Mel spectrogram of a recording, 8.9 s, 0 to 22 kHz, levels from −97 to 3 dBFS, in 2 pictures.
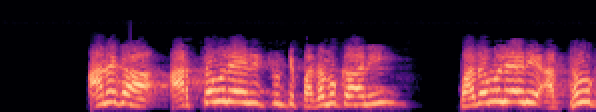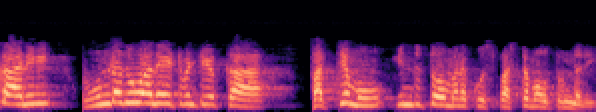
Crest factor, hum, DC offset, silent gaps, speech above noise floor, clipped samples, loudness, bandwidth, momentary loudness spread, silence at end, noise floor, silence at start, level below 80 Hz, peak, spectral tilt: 14 dB; none; under 0.1%; none; 74 dB; under 0.1%; -13 LUFS; 4.9 kHz; 10 LU; 0 s; -86 dBFS; 0.65 s; -76 dBFS; 0 dBFS; -8 dB/octave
